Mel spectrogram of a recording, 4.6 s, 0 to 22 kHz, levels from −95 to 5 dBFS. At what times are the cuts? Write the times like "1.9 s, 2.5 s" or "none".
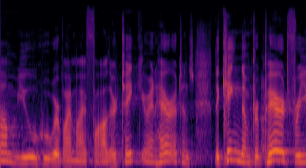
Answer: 0.9 s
